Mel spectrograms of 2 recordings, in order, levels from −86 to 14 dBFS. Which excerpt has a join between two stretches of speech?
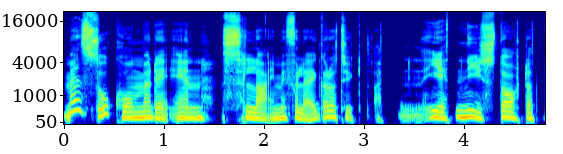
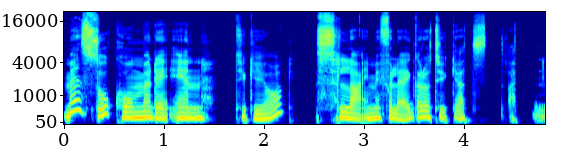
first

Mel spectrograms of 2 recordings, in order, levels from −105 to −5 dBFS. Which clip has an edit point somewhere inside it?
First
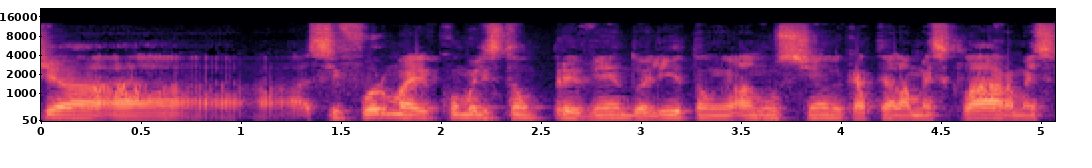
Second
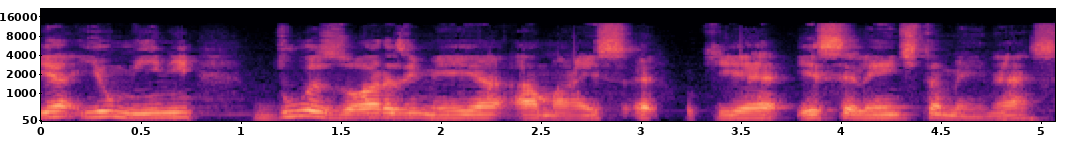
second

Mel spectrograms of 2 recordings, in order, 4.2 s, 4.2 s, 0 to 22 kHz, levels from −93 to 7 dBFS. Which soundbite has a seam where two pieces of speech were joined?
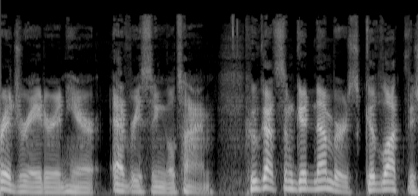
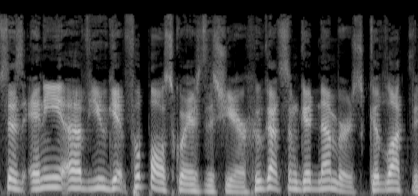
first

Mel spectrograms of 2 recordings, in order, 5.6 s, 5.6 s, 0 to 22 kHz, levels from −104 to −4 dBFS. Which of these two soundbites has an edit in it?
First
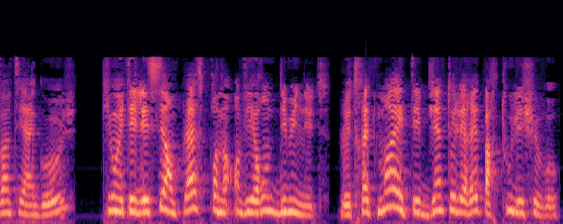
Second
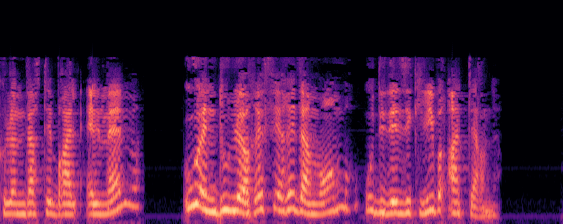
first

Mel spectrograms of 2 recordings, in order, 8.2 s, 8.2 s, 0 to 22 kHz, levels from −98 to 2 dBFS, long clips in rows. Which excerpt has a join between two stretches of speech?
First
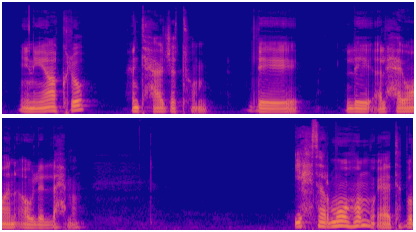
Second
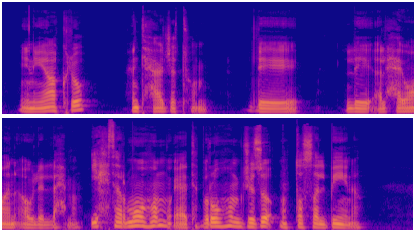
second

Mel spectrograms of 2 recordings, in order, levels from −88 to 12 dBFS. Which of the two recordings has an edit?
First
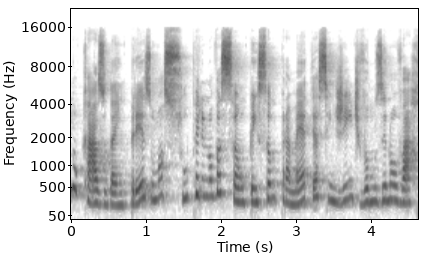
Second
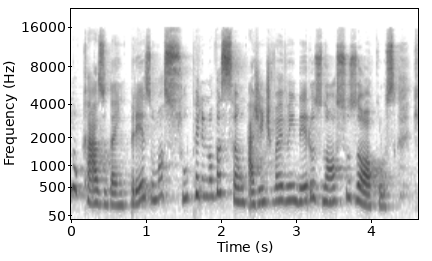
second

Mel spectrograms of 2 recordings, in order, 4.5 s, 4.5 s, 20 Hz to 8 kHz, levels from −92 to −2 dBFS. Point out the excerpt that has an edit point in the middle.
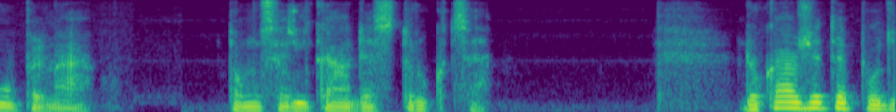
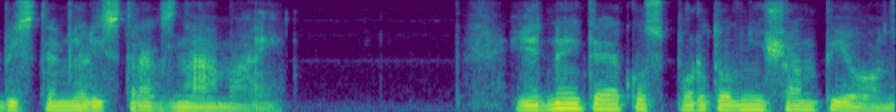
first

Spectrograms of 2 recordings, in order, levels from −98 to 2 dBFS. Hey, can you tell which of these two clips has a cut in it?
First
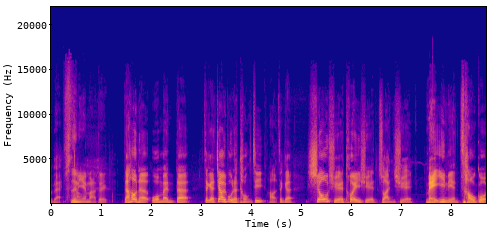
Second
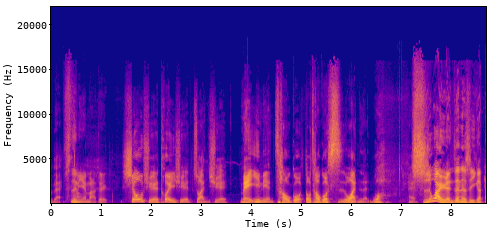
second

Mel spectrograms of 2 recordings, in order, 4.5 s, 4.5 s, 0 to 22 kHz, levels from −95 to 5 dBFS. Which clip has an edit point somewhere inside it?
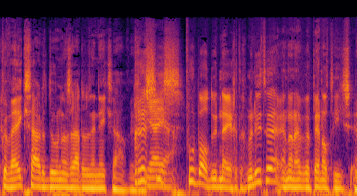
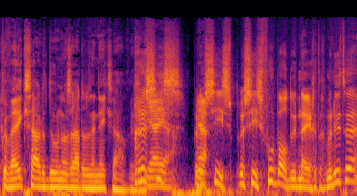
first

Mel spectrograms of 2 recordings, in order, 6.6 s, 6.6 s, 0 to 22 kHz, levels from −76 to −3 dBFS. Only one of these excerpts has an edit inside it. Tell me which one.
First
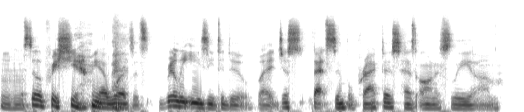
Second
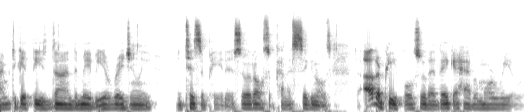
first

